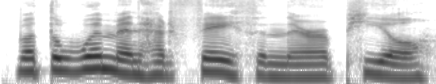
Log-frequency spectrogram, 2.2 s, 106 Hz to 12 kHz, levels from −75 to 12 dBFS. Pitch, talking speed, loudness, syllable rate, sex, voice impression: 190 Hz, 220 wpm, -17 LUFS, 4.9 syllables/s, female, feminine, adult-like, slightly fluent, intellectual, slightly calm, slightly strict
